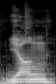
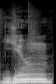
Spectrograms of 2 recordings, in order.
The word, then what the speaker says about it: Jung: of Buzz I love psychology okay Freud Carl Young Jung depending on how you pronounce it and there was a third guy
